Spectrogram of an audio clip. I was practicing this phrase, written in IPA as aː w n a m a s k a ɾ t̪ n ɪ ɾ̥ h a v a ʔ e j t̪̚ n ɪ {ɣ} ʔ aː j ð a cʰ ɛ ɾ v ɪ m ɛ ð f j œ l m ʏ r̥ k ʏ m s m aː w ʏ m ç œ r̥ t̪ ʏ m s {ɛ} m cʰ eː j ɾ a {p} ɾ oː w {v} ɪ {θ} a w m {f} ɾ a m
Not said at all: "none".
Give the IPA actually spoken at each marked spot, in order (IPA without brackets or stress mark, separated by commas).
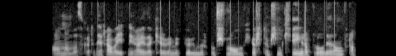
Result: ɣ, ɛ, p, ð, ð, f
